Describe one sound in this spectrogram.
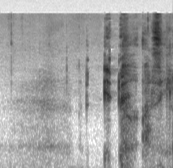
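A young woman makes soft mouth sounds close to a microphone.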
